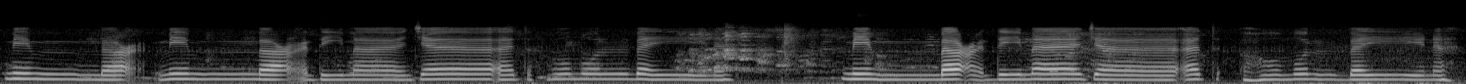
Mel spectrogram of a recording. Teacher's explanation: Cara membacanya dibalikkan suara nun sukun atau tanwin menjadi suara huruf ba dengan berdengung. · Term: iqlab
